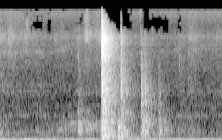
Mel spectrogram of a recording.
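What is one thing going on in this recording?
A wooden bow clatters onto a hard wooden floor.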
